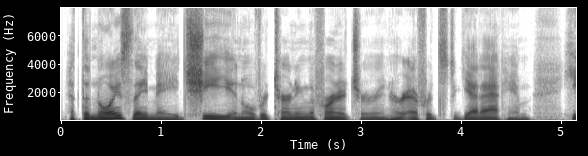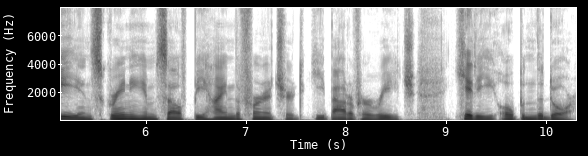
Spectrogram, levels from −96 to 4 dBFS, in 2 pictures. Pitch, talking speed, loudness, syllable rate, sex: 105 Hz, 200 wpm, -20 LUFS, 5.4 syllables/s, male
